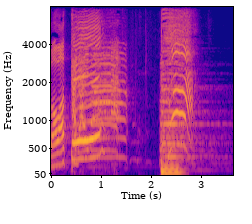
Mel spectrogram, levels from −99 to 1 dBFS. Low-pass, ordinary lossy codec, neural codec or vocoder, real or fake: none; none; none; real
